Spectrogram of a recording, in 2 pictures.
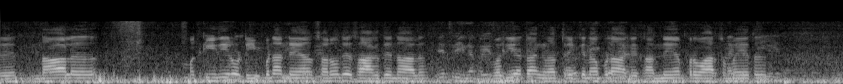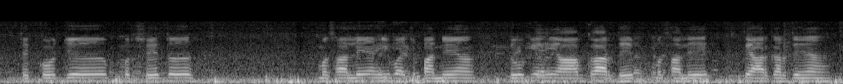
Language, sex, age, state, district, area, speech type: Punjabi, male, 45-60, Punjab, Gurdaspur, urban, spontaneous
